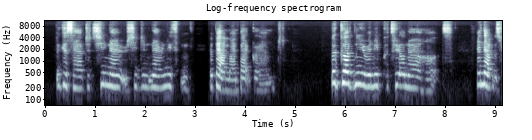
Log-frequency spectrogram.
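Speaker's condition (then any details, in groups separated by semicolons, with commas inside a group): Deafness, severe; progressive, brain misinterprets sounds and speech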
